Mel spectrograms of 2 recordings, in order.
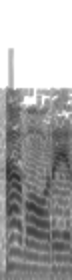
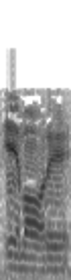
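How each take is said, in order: First: The word begins with an 'a' vowel. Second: The word begins with an 'i' vowel. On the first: It is the technical term meaning a sign or indicator. The speaker calls it right. "اماره نه اماره" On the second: It is a verbal noun of a derived verb form. The speaker calls it wrong. "اماره مصدر باب افعاله"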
